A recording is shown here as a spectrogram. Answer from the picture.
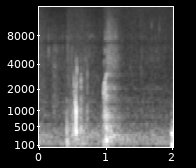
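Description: Near silence with two faint gulps, about half a second apart, as a man swallows water from a drinking glass.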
